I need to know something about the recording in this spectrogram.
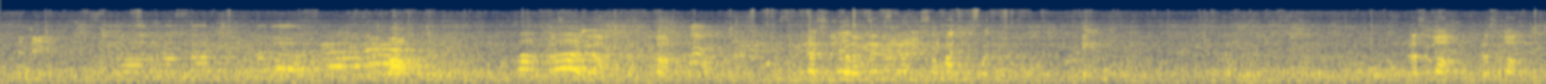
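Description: Spectators shout and call out loudly.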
